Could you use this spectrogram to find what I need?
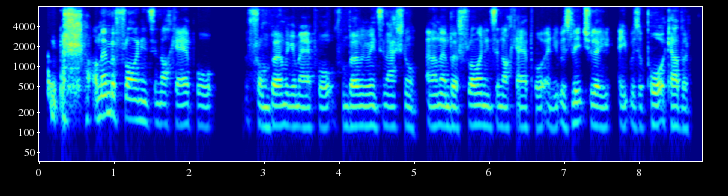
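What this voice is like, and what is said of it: Birmingham English accent. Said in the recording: “You're from Birmingham, in case our listeners haven't worked it out from the accent”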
